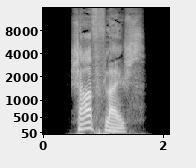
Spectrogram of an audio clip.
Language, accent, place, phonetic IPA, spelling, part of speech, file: German, Germany, Berlin, [ˈʃaːfˌflaɪ̯ʃs], Schaffleischs, noun, De-Schaffleischs.ogg
- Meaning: genitive of Schaffleisch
